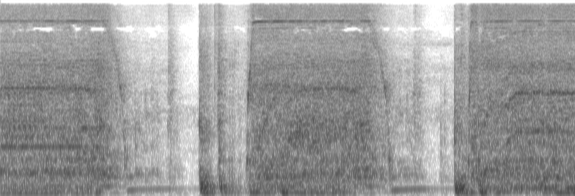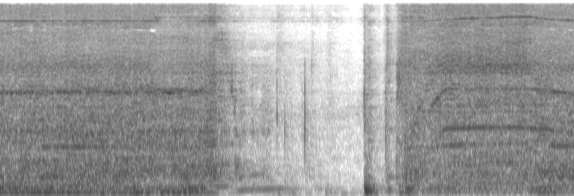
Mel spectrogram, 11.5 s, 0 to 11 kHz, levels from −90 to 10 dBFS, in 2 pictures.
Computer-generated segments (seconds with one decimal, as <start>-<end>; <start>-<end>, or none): 7.3-10.0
